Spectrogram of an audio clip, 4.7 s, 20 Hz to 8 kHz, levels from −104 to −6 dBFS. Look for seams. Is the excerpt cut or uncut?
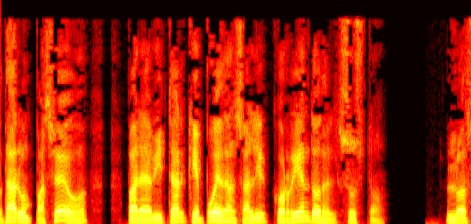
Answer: cut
